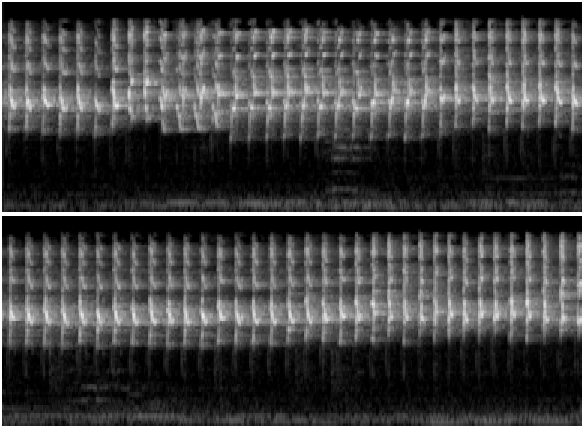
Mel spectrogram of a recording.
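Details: Euwing lovebird delivering its ngekek, a long non-stop chattering trill of high, harsh, rapidly repeated notes, about three per second, running without a break for nearly eight seconds.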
